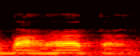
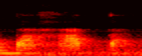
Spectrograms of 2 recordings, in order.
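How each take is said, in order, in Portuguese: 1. O r é um toque único e brando. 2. O r é um som forte e áspero. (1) "ela de natureza ela já tem um som mais brando" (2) "eu não falo barrata"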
